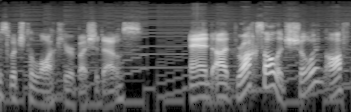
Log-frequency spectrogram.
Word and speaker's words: Shadaos: It's Shadaus, not Shadows.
